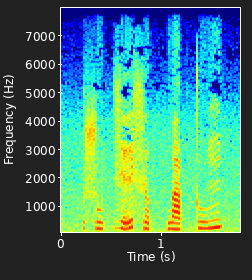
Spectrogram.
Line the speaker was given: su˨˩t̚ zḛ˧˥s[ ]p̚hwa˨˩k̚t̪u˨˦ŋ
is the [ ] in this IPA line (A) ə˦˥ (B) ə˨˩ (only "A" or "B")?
B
